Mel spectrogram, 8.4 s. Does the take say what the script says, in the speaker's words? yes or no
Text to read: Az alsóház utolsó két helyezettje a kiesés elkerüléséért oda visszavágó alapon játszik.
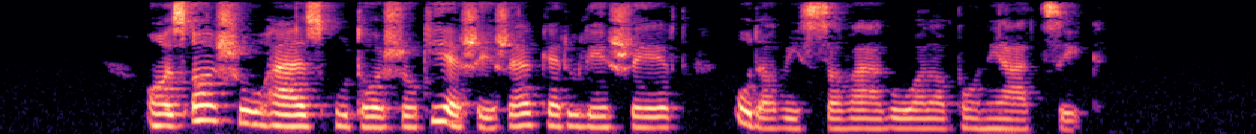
no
